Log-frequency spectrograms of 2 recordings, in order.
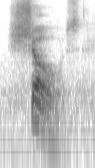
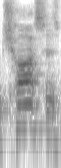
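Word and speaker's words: chausses: but this actually shows it's one of those French words that have all those extra letters that you don't say these shows are made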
